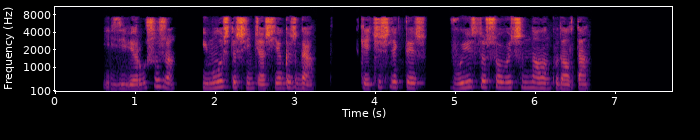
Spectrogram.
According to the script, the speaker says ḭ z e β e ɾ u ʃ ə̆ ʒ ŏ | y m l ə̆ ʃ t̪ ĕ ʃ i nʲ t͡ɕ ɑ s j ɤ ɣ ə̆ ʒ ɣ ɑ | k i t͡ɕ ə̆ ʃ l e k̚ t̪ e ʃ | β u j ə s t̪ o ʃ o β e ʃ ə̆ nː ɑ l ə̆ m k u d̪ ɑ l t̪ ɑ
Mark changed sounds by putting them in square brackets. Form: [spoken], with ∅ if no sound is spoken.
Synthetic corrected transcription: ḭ z [i] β e ɾ u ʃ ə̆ ʒ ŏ | y m l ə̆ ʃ t̪ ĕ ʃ i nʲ t͡ɕ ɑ [ʃ] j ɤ ɣ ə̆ ʒ ɣ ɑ | k [e] t͡ɕ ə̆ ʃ l e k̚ t̪ e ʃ | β u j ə s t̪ o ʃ o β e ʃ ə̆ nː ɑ l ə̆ [n] k u d̪ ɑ l t̪ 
